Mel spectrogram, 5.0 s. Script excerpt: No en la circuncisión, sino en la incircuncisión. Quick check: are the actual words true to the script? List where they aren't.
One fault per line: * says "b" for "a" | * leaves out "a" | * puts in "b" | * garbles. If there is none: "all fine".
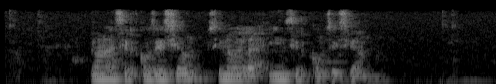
all fine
